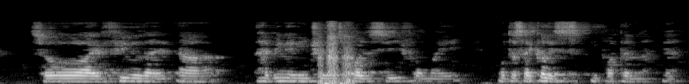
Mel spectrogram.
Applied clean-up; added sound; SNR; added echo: classical method WPE with log-MMSE.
